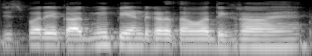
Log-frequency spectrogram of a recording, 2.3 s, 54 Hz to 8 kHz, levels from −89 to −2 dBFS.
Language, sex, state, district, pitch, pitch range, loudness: Hindi, male, Uttar Pradesh, Shamli, 130 Hz, 125-135 Hz, -17 LUFS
